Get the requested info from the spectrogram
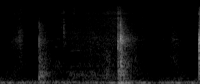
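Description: Two light knocks about a second apart, the second the louder, over quiet room tone: a small shock relocation mount being picked up and handled.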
